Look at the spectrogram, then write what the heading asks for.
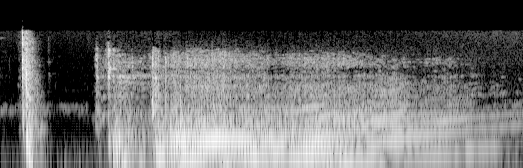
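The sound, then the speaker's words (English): A car door slams shut, followed by a couple of sharp clunks, then an engine roars to life and revs loudly, its steady drone fading slightly as the car pulls away. “The car's over there. Come on.”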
